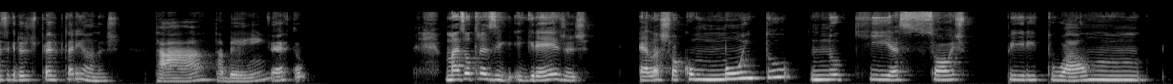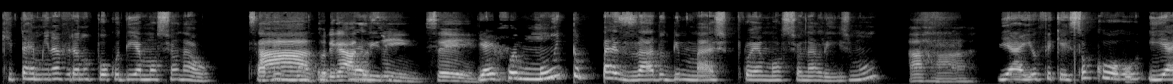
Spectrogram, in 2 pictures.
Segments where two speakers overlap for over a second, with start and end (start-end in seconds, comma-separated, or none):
14.3-15.9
